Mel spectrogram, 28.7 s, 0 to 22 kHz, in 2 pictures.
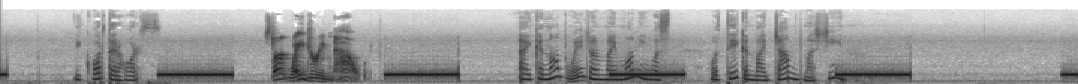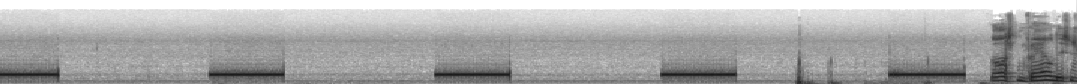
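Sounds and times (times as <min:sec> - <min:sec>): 
speech: 0:01.0 - 0:02.2, 0:03.6 - 0:04.9, 0:06.9 - 0:11.3, 0:27.8 - 0:28.7
telephone ringing: 0:02.1 - 0:03.1, 0:05.1 - 0:06.1, 0:08.2 - 0:09.2, 0:11.1 - 0:12.2, 0:14.2 - 0:15.2, 0:17.2 - 0:18.2, 0:20.2 - 0:21.2, 0:23.2 - 0:24.2, 0:26.2 - 0:27.2.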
